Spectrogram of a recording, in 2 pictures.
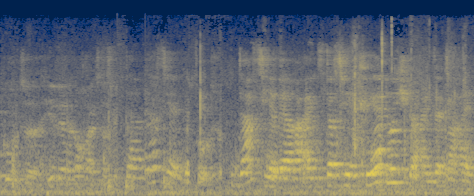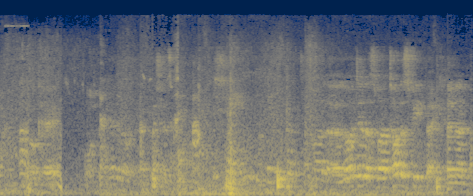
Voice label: Designer Frau Videokonferenz; Succession

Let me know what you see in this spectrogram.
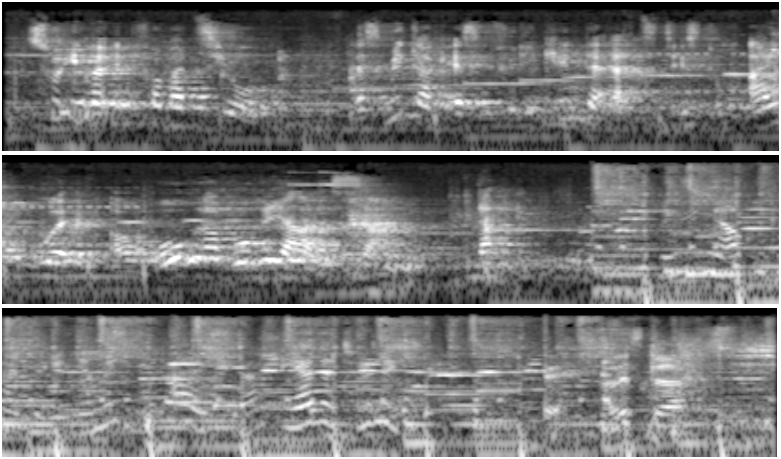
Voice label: Durchsage 2 Frauen HG Barmann Alles Klar; AusgerechnetAlaska

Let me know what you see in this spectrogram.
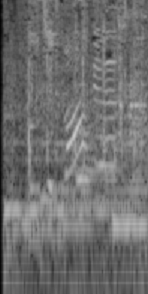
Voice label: Frau, Stimmproben

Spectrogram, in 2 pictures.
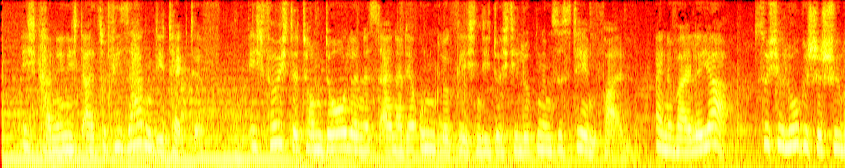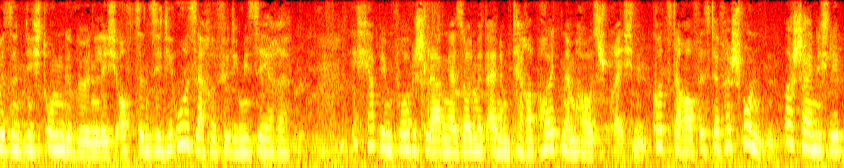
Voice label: PsychologischeBeraterin; Falling Water

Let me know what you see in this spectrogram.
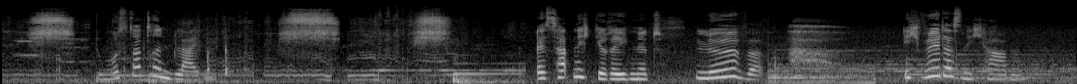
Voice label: Maedchen; Shining Girls

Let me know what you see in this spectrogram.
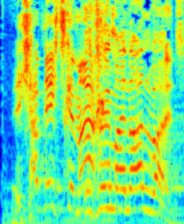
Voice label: Strassenraeuber Autodieb, Stimmproben; The Flash

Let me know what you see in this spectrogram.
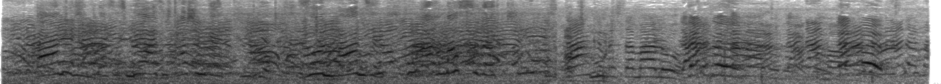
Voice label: Maedchen Menge; The Wire

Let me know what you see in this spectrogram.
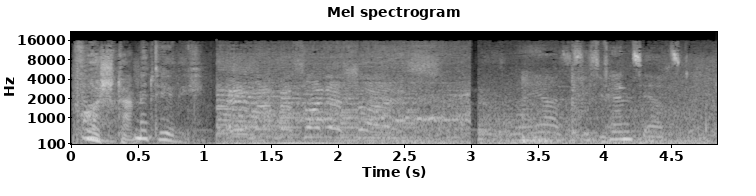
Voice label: Assistentin Autofahrer Frau; AtlantaMedical

